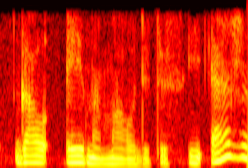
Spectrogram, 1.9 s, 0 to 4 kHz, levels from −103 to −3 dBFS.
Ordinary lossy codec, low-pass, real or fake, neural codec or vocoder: AAC, 32 kbps; 3.6 kHz; real; none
